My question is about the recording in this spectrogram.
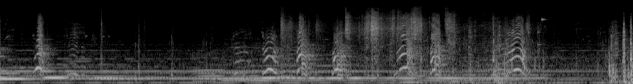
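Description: A dog whining and giving short barks again and again, the whines coming quicker in the second half, over film-score music with long held notes.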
